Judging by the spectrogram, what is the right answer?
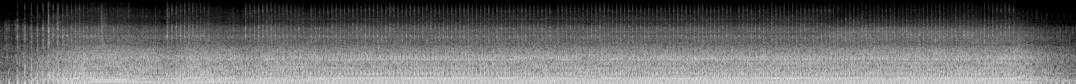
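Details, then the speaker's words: Honda push mower that would not stay running, after a new carburetor was fitted: starts with a brief surge in revs, then settles to a steady, even single-cylinder drone; the surge is put down to the new carb getting fuel flowing. "Not bad at all, y'all. You see it surged a little bit, but that's just the handle when it's a new carburetor like that."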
